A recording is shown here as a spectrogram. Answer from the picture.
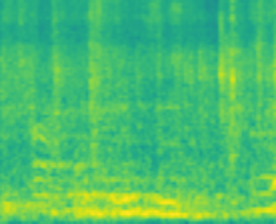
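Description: Low murmur of voices in a small room, with the light rustle of paper ballots being sorted and stacked by hand.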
